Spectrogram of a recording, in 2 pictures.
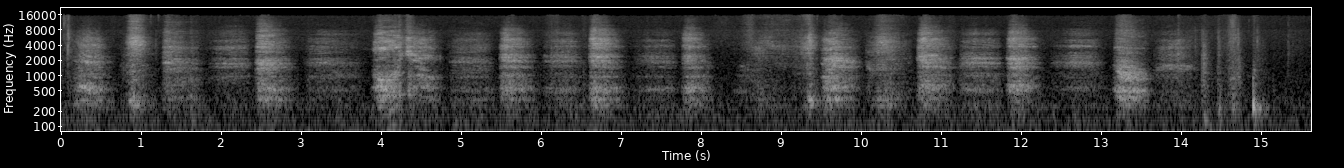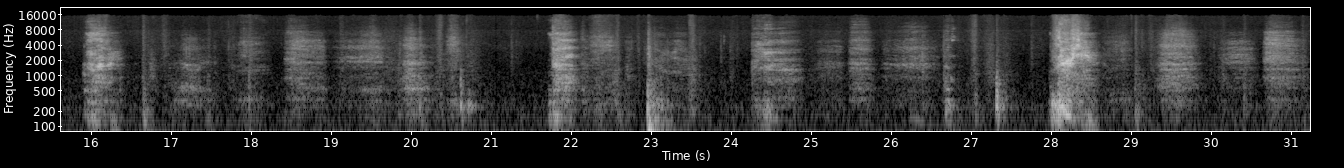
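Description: A man breathing hard and fast from the exertion of non-stop burpees, a forceful breath about once a second, with louder gasping breaths a little past halfway, at about three quarters through and near the end. A single low thump comes a little after two thirds of the way through.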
